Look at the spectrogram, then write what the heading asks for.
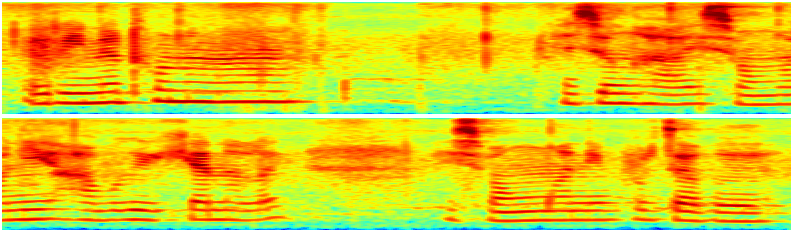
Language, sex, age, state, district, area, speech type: Bodo, female, 18-30, Assam, Kokrajhar, rural, spontaneous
